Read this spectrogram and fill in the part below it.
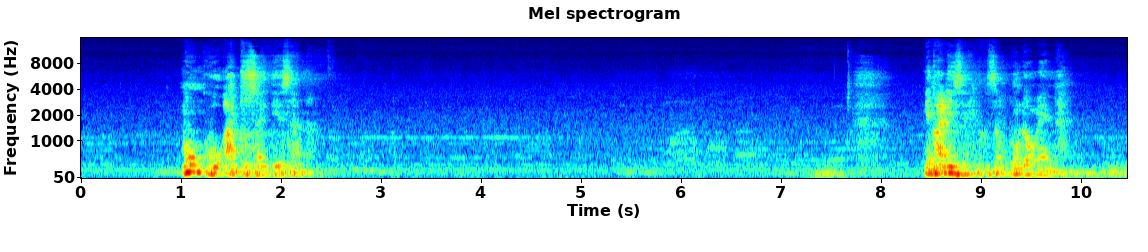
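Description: A man preaches loudly and with passion into a microphone, in short bursts with pauses.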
